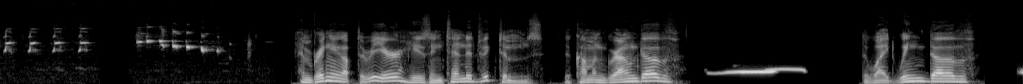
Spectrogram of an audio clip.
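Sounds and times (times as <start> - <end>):
bald eagle call: 0.0 - 2.7, 7.1 - 8.1
speech: 3.0 - 6.8, 8.6 - 9.8.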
